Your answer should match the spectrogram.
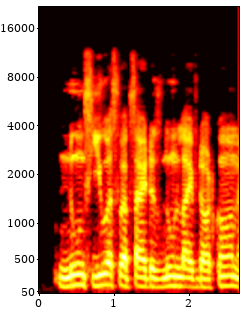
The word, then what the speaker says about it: Nuun: go ahead yeah you know what check out noon hydration so noon is spelt with to use instead of two O's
